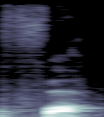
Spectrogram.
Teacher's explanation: esse lábio dental fá que a gente faz em português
